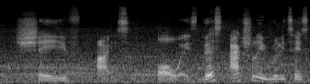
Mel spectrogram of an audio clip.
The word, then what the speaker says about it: shave ice: A lot of people pronounce it shaved ice with an ED, but it's never ever shaved ice. It's shave ice, always.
